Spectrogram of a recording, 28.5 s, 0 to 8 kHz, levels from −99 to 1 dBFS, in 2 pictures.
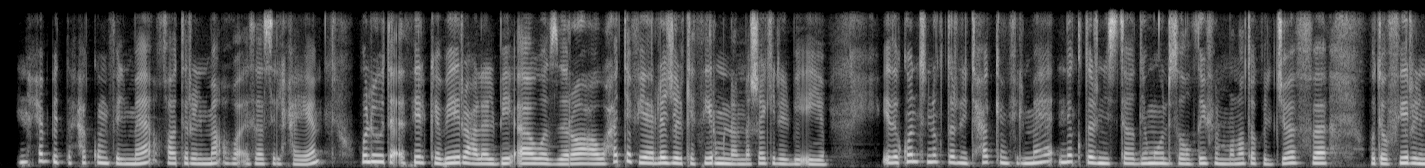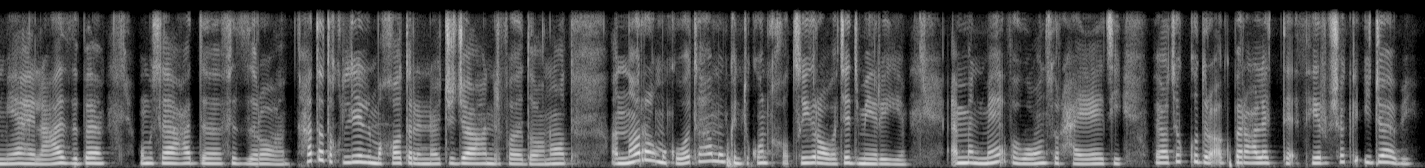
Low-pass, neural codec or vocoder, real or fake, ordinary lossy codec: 7.2 kHz; none; real; none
